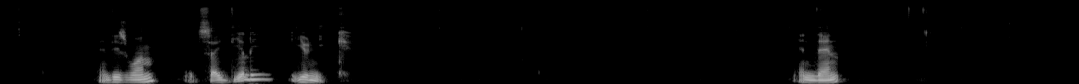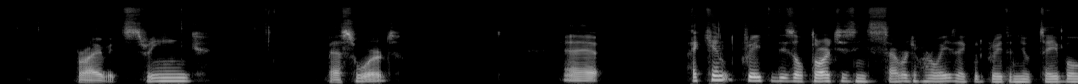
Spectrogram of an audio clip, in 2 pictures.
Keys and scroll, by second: 3.3 Return, 9.0 Tab.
